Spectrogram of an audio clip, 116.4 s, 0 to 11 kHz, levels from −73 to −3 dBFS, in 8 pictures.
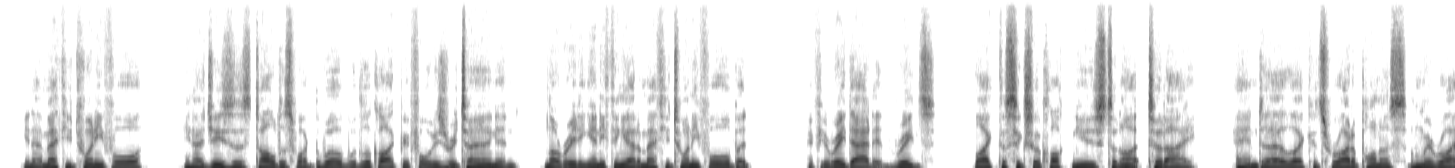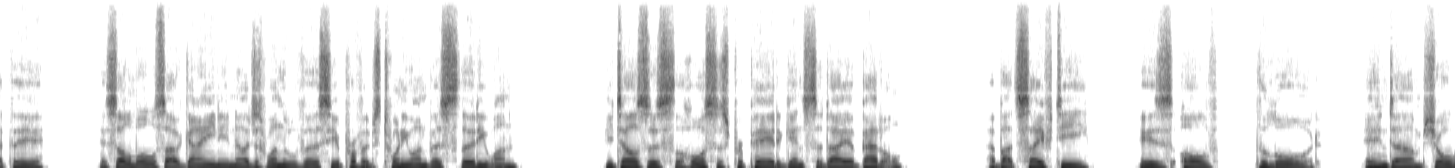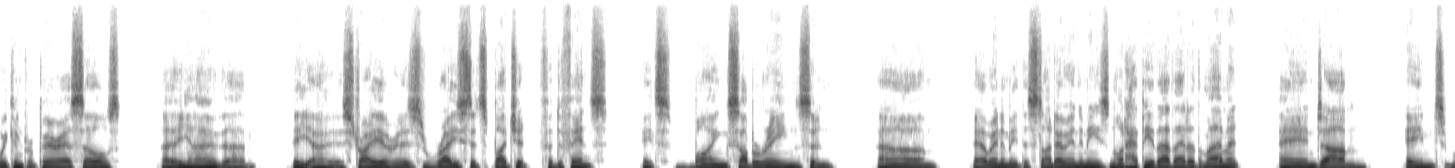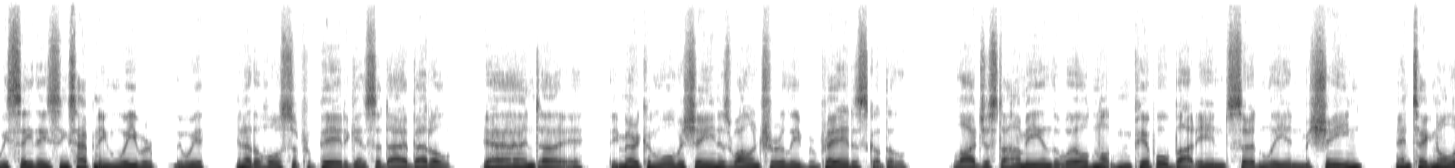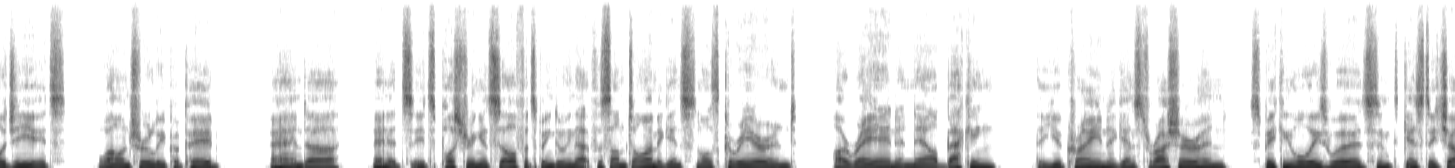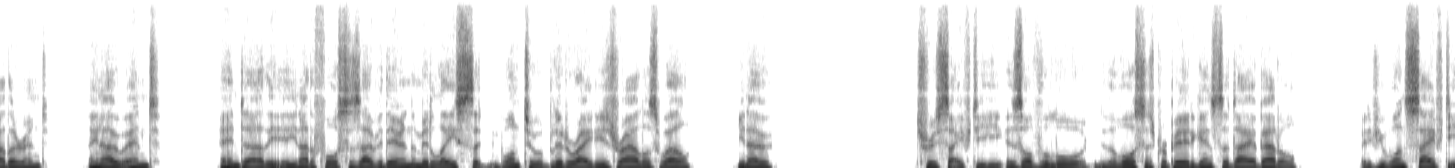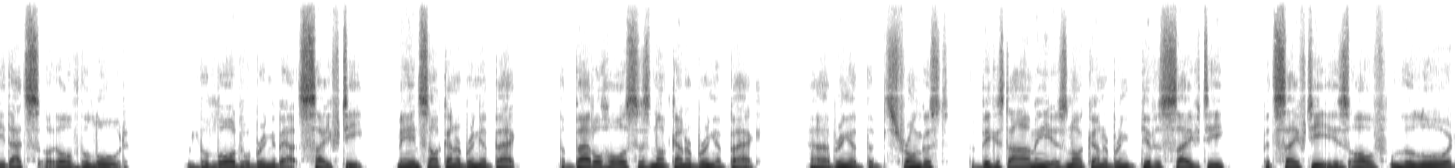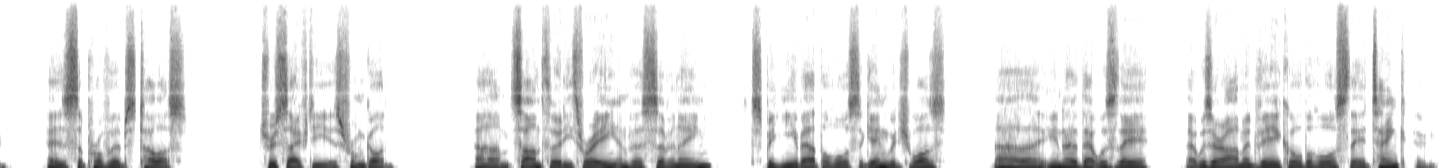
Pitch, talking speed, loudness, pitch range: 140 Hz, 180 wpm, -22 LUFS, 130-155 Hz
